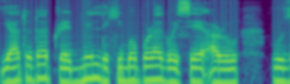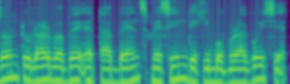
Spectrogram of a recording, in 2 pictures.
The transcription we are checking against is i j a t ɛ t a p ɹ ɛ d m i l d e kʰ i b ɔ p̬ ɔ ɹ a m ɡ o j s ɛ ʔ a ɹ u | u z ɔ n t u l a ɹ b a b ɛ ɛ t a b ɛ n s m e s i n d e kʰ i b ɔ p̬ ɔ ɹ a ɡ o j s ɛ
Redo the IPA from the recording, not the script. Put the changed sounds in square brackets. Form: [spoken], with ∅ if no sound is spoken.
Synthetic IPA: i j a t ɛ t a [t] ɹ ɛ d m i l d e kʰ i b ɔ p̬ ɔ ɹ a [∅] ɡ o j s ɛ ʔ a ɹ u | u z ɔ n t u l a ɹ b a b ɛ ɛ t a b ɛ n s m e s i n d e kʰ i b ɔ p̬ ɔ ɹ a ɡ o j s ɛ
